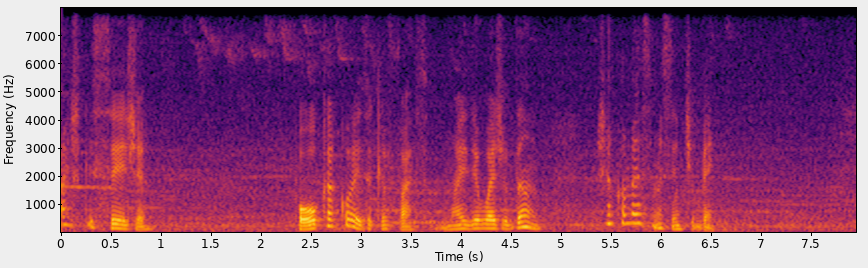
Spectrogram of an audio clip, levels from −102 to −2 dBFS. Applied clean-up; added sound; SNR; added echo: none; none; none; none.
